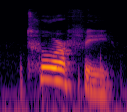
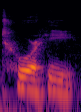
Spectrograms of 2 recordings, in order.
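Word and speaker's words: tabharfaidh: it has no i so the way we pronounce this is turfy or some people remember instead of that fee some people say he they would say tour he so turfy or torhi turfy may to shay she famige and we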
